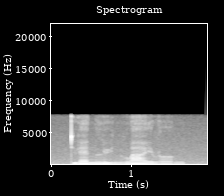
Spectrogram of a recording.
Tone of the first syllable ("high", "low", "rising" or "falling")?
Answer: high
